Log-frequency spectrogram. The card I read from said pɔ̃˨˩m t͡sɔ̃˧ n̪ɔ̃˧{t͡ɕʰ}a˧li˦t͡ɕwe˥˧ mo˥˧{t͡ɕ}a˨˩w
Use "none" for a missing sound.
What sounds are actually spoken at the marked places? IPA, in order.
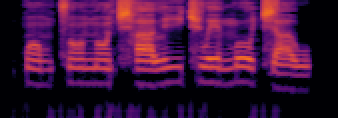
t͡ɕʰ, t͡ɕ

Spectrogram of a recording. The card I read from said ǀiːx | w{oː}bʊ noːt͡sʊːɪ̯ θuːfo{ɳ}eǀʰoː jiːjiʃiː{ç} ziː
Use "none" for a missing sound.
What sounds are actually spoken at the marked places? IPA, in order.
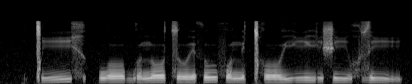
oː, n, xʷ

